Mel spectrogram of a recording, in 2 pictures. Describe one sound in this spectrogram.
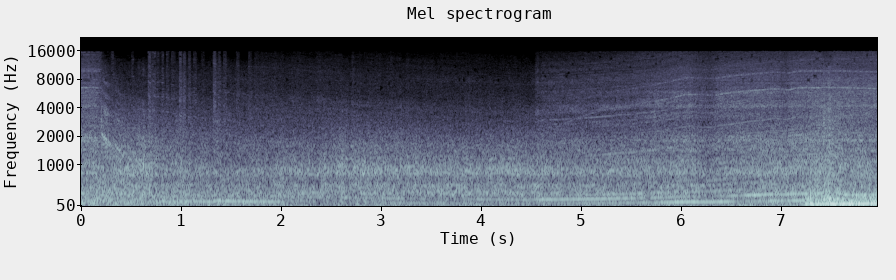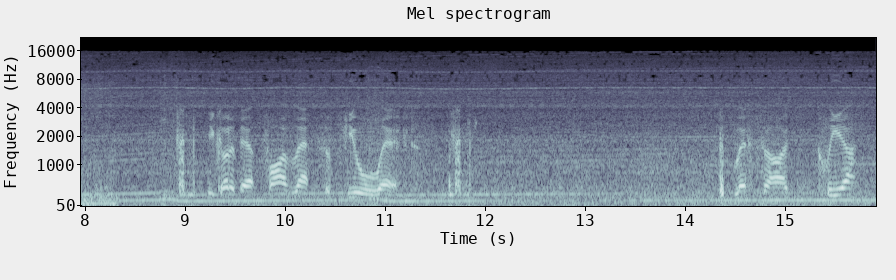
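A race car engine drones and changes pitch as the car speeds up and slows down.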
